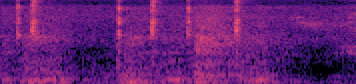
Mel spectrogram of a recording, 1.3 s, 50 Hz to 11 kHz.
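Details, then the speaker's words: 2010 Fiat Linea with trunk converted to motorized release, activated from center console button: brief whirring motor bursts with a light clunk, cycling cleanly and stopping evenly; actuator working normally. "yine bagajımı motorlu yaptık buradan basıldığında zaten Ses geliyor bagajdaki"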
